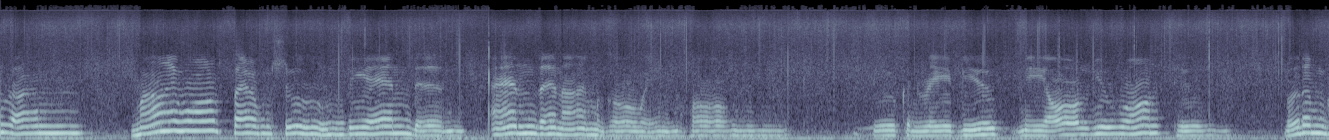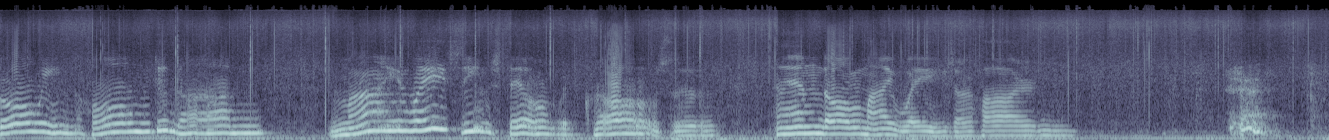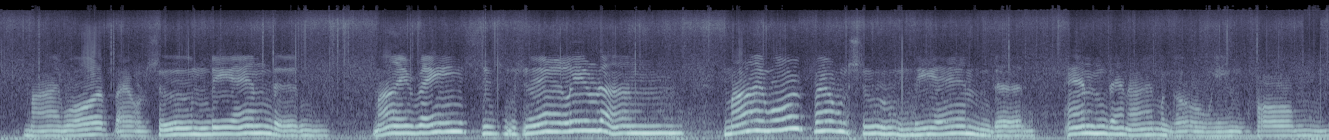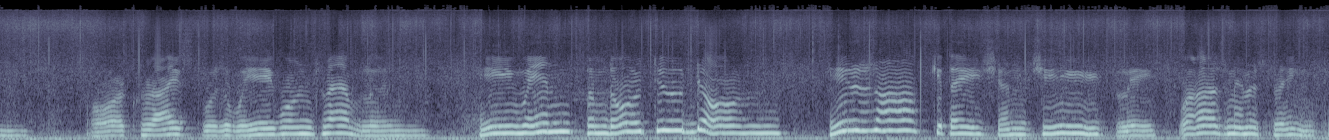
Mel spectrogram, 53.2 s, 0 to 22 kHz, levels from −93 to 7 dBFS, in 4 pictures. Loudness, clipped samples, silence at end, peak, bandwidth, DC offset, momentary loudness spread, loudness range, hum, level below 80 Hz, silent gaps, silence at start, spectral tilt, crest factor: -17 LUFS; under 0.1%; 0 s; -2 dBFS; 17.5 kHz; under 0.1%; 12 LU; 5 LU; none; -32 dBFS; none; 0 s; -6.5 dB/octave; 14 dB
